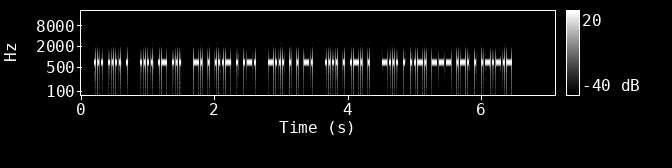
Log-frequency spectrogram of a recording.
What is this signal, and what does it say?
Morse code, heard as a keyed tone, about 44 wpm, 700 Hz. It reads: SHE HAS NEVER BEEN HERE BEFORE.
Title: Additional Easy Phrases 45wpm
